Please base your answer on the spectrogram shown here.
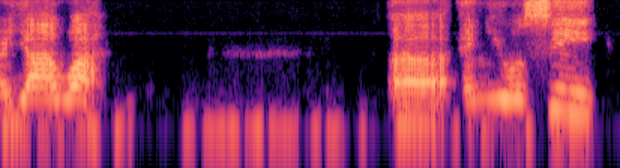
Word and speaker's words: Yahweh: sound is an ah then you have the letter v which while biblical times was probably pronounced as a w like in in arabic what today it's pronounced as a v sound and then hey on the end again so yava or yahwah uh and you will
